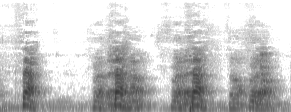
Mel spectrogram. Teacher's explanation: جو سا ہے وہ زبان کا سرا اور اوپر کے دانتوں کے اندرونی کنارے سے ادا ہوگی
